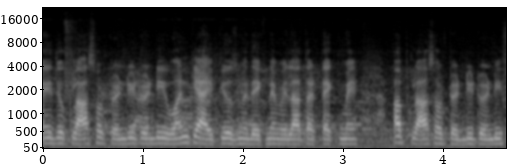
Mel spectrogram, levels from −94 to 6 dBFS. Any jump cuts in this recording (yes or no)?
yes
